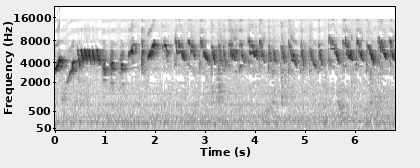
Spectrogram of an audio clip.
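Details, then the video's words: Oriental white-eye in energetic full song, kept in the teler style: a fast continuous run of high, thin chirps and trills, tightly strung together and tumbling up and down without pause, in a quiet setting. "Pleci Gacor Teler"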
